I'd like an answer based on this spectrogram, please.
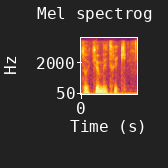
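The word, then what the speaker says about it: stœchiométrique: coefficient ce tokyo métriques ainsi s'écrit giteau et chiots mes tricks mais ça se prononce tokyo métriques ceux ci sont obtenus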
